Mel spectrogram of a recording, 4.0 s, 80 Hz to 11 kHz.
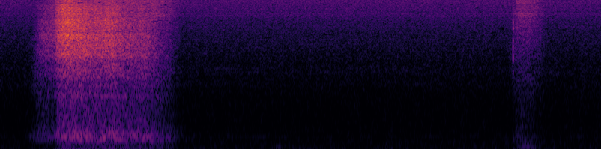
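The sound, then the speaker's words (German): A slow, calm inhalation through the nose during a guided breathing exercise, a soft airy rush lasting about a second, then quiet before a brief faint second sniff. “Atme jetzt ganz ruhig 4 Sekunden lang ein durch die Nase.”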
